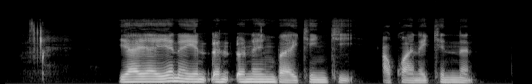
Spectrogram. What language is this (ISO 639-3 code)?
hau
